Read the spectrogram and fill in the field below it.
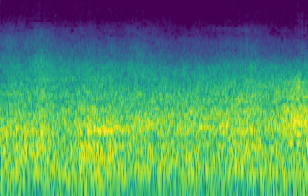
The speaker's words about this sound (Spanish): y que se va a mirar un avión acá. Que es súper cool que haya un avión en esa toma.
